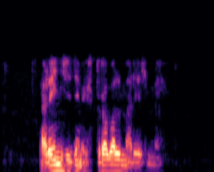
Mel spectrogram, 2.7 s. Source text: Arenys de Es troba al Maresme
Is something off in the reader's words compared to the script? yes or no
no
